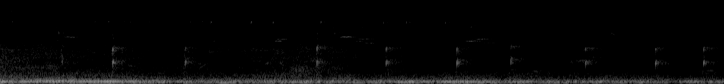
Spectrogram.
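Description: Small birds chirping over a rice field: short, repeated chirps about one or two a second, with higher twitters between them, over a steady low rumble.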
